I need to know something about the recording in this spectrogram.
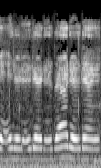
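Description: A voice holding one long, steady sung 'aah' note for about two seconds, with a slight waver, stopping near the end.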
